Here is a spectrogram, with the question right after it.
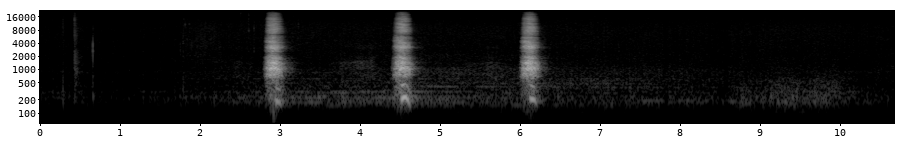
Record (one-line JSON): {"exhalation_length": "10.7 s", "exhalation_amplitude": 1147, "exhalation_signal_mean_std_ratio": 0.2, "survey_phase": "beta (2021-08-13 to 2022-03-07)", "age": "45-64", "gender": "Female", "wearing_mask": "No", "symptom_none": true, "smoker_status": "Never smoked", "respiratory_condition_asthma": false, "respiratory_condition_other": false, "recruitment_source": "REACT", "submission_delay": "8 days", "covid_test_result": "Negative", "covid_test_method": "RT-qPCR"}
